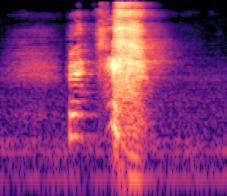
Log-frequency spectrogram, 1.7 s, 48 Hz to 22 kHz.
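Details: Quick catching intake then a forceful, hissing reflex sneeze, set off by a COVID-19 nasal swab test: swab-induced sneezing.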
